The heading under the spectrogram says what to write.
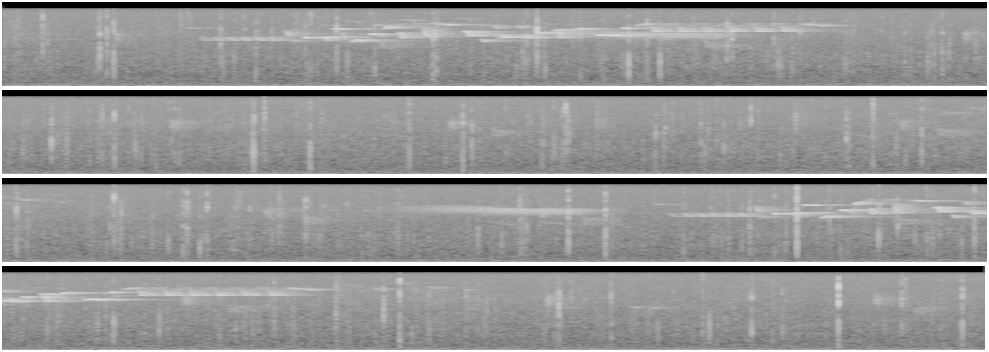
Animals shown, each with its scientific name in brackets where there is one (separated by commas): Blackburnian Warbler (Setophaga fusca), Scarlet Tanager (Piranga olivacea), Pine Warbler (Setophaga pinus), Winter Wren (Troglodytes hiemalis)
